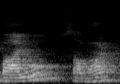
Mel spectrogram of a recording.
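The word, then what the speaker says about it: Biot–Savart: টিটা সাইলেন্ট থাকবে, বায়োসাভার্ট ল।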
